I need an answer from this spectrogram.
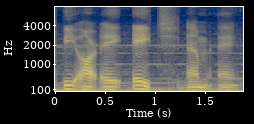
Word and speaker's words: Brahma: the M wrong it's b r a h m a one of the interesting things about the word Brahma is that the H is actually pronounced after the M it's the only exception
